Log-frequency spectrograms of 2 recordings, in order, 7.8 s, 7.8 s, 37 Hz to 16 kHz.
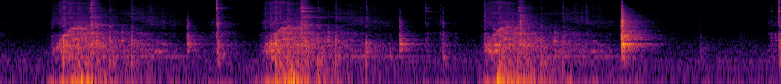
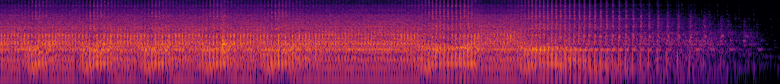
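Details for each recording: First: PowerMate generator (model PM0123250), said to run but make no power: three recoil pulls spin the engine without firing, no start possibly from a closed fuel valve and water in the carburetor. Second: Free generator (model PM0123250) that reportedly ran but made no power, started on starting fluid: the small single-cylinder pops along fast and evenly, then winds down as the fluid runs out. Engine sounds good; the fuel system needs cleaning.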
